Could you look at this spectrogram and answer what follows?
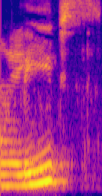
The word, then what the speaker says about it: leaves: Lembra que o E, o último E do leaves não é pronunciado. Então, leaves, do V você já vai direto para o S. E esse S já liga no R.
